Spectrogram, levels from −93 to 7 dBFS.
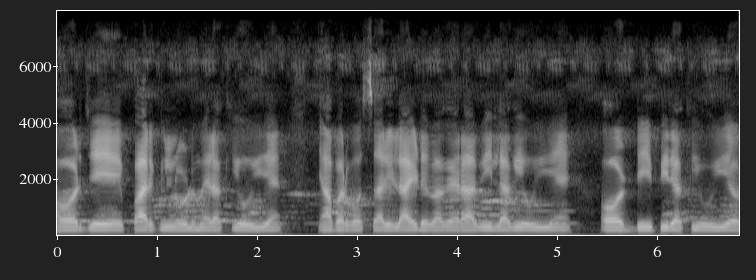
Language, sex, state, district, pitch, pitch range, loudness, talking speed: Hindi, male, Chhattisgarh, Bastar, 105 Hz, 100-105 Hz, -23 LUFS, 200 wpm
